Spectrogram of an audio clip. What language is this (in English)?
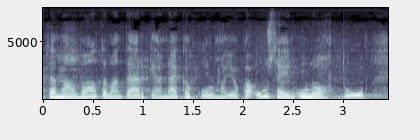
Finnish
